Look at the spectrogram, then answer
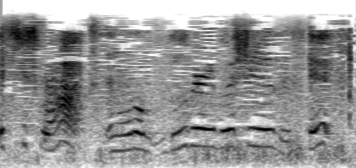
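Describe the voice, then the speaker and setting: High-pitched female voice over noticeable background noise. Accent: American. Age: 60s. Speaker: sasquatch researcher vlogger. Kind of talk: casual vlog monologue. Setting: outdoors.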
